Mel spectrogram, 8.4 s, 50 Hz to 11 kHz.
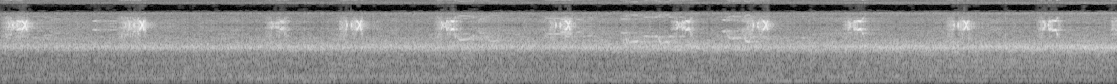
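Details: Eaglet of a bald eagle pair at the Decorah nest, recorded by live cam on 30 June 2017, mantling its father's fish; high, sharp squeaky notes recur at uneven half-second to one-second gaps, with a steady high-pitched hum behind.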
